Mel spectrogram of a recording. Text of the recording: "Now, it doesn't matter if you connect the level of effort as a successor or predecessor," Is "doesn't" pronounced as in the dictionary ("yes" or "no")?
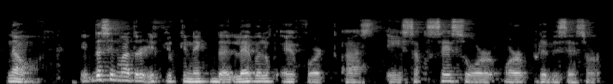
no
